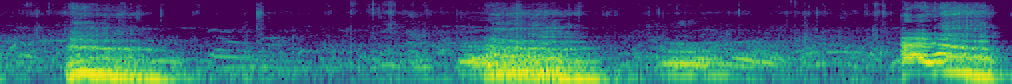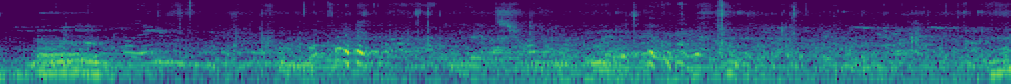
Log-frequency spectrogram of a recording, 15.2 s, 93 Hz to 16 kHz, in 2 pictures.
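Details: White tiger at Utsunomiya Zoo, Japan, recorded 2 April 2017: four loud, deep, rough roars in the first eight seconds, each about a second long and falling in pitch, followed by quieter rustling and faint background sounds.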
